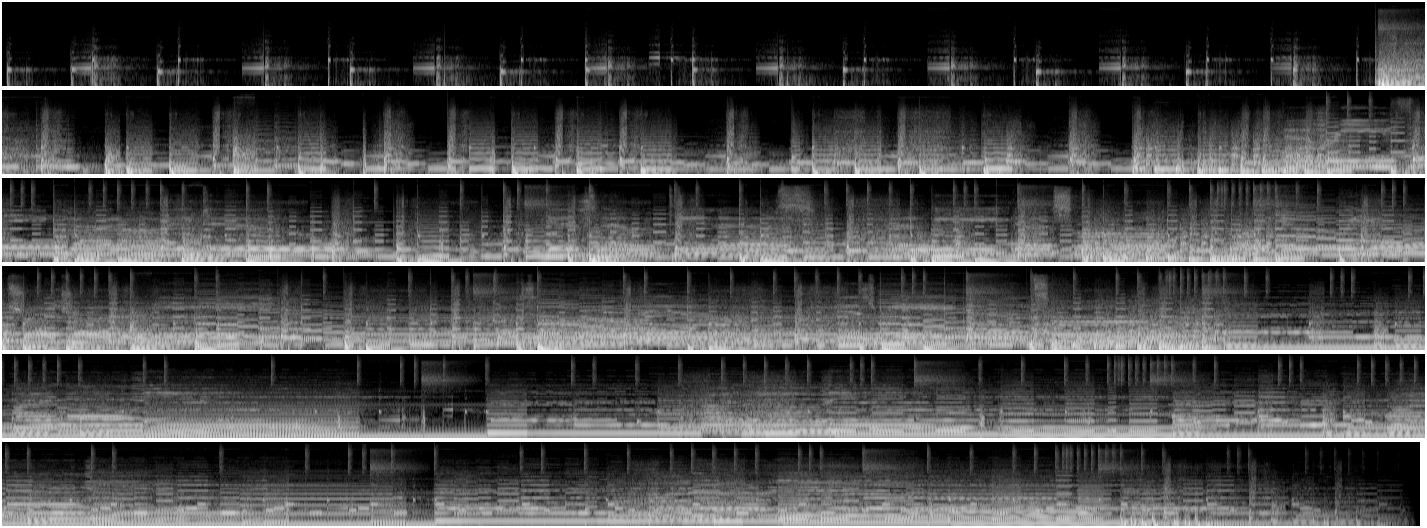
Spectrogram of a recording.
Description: use Gameboys, cheap keyboards, electronic toys and vocoders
